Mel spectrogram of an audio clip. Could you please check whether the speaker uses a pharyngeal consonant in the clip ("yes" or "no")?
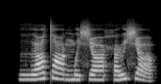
yes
